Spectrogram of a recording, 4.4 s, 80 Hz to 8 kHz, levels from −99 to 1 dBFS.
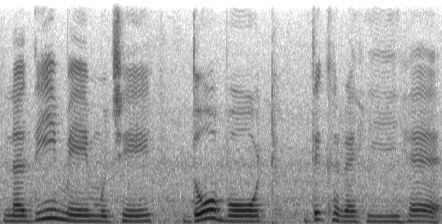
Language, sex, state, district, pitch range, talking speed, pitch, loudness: Hindi, female, Madhya Pradesh, Katni, 185-210 Hz, 110 wpm, 195 Hz, -17 LUFS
